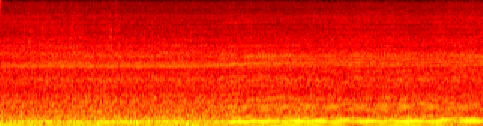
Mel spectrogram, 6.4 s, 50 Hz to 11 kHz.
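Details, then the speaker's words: Honda GX50 50cc outboard with a 2-blade prop on a Nucanoe Pursuit kayak, cruising at about 3.9, barely above idle: a low, steady, smooth drone with a faint rising tone; normal cruise running. "So number-wise, right now we're about 3.9, as you can barely hear that engine above idle."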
